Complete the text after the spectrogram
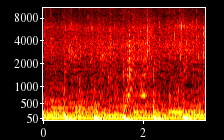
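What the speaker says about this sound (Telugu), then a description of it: "పొయ్యిని మీడియం ఫ్లేమ్లో ఉంచి వీటిని మంచి గోల్డెన్ బ్రౌన్ రంగులోకి వచ్చేంత వరకు వేయించాలి." Taro root (colocasia) pieces fry with crushed garlic in a pan over medium flame, a steady loud sizzle with periodic scraping stirs about every half second to second, no voices.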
